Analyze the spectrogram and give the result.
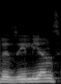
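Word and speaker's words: resilience: इसका pronunciation रिजिलियंस है, flexibility एक प्रकार से कह दीजिए।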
